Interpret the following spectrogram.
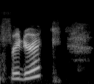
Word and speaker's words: Friederich: Hi, my name is Friedrich. That's, like one of the characters from Friends, and Friedrich, it's spelled Friday Rich.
